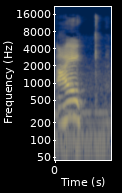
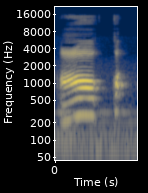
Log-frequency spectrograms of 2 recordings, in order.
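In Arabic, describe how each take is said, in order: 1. تنتهي بصوت ك أمامي خفيف. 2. تنتهي بصوت ق خلفي عميق. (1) "ما قلتش ايه عاك كده بالكاف" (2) "ده بالقاف بفخمها"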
